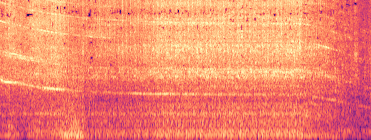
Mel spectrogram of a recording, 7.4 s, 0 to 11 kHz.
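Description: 2006 Cummins ISX inline-six diesel engine running on test, settling back from a rev: a high whine falls in pitch over the first second or so, holds steady over a low rumble, then drops again near the end as the engine gets quieter.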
